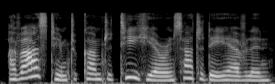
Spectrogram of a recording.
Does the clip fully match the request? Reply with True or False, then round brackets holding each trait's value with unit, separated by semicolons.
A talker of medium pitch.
False (235 Hz)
